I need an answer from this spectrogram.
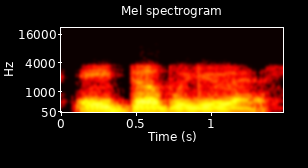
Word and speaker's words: AWS: So the emphasis is on the first syllable. W. W. I thought you were writing Diabo. No, I'm not. AWS. AWS.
